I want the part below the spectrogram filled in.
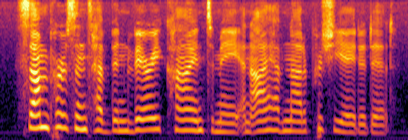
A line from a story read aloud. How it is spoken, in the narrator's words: Mike said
